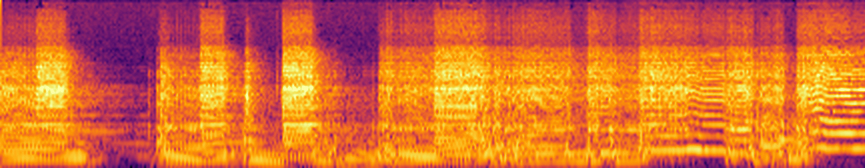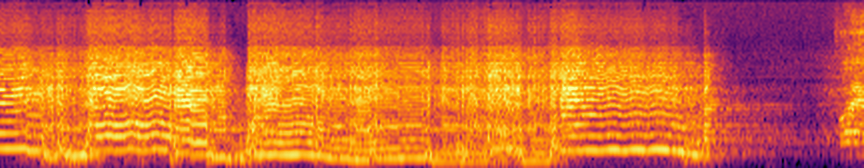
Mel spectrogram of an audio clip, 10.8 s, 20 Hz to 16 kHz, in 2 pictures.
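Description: Electric guitar through a BC-108 Fuzz Face pedal, guitar volume rolled back to about two for a cleaner tone. It plays a continuous run of ringing, harmonically rich notes at a steady loud level, with no talking.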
